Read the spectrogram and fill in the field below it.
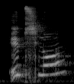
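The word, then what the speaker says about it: ípsilon: के एख ऐसे ते यू वे डब्ल्यू शीश इप्सलॉन जे।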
